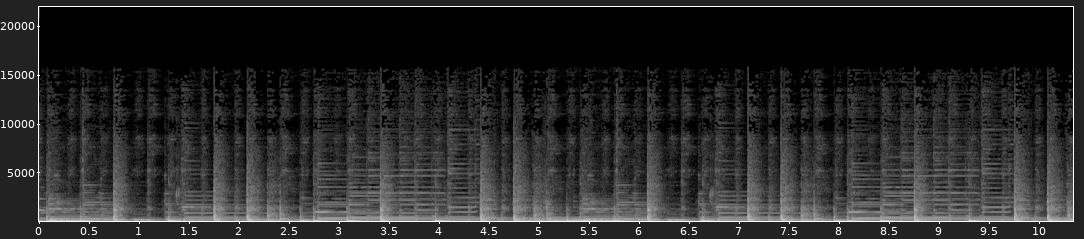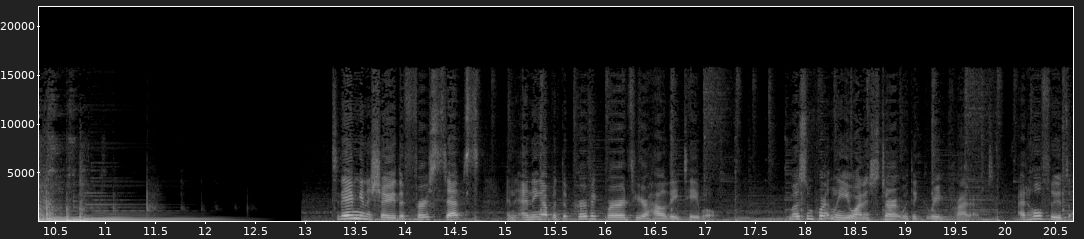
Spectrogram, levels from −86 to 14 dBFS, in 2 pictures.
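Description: From start to finish, a gritty, inharmonic fizz rides along with the sound, following its louder and brighter moments and sitting roughly 35 dB below it. This is crude rate conversion: the sample rate was raised without a proper filter, each new sample simply copying the nearest old one, which fits a step from 44.1 kHz to 48 kHz. That repeating pattern of duplicated samples creates shifted, unrelated copies of the audio, heard as this buzz.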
